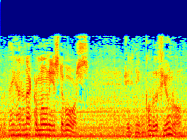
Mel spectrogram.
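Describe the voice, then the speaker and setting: A man's voice: medium pitch, fast talker, lightly acted. An actor playing an exasperated, sardonic male police detective in a radio drama, teasing as he talks. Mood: matter-of-fact. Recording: dull sound, clear car noise. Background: car interior and traffic.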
